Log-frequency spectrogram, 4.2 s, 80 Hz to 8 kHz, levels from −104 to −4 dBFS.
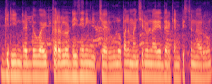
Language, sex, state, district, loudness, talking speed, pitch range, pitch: Telugu, male, Andhra Pradesh, Annamaya, -19 LUFS, 170 wpm, 120-130 Hz, 125 Hz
